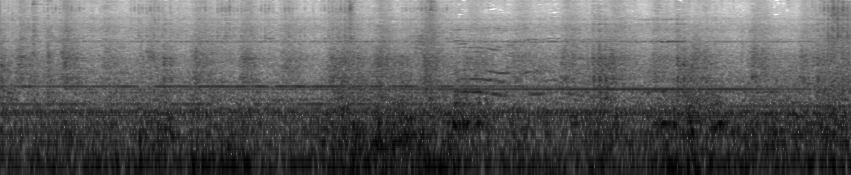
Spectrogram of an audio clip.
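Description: Steam-hauled passenger train running, heard from a car just behind the locomotive: a steady, loud rumble of the wheels on the rails.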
